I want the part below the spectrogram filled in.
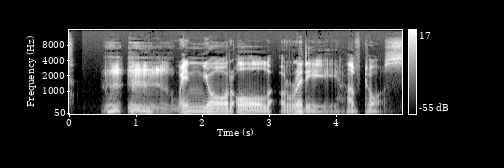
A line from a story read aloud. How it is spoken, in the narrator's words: he drawled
